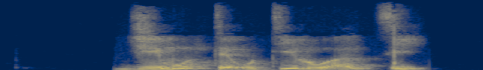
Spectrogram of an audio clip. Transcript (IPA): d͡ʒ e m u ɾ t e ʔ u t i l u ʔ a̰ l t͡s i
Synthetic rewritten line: d͡ʒ i m u l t e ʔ u t i l u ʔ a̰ l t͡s i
